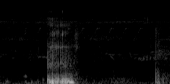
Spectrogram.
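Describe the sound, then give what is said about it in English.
A short, loud, gravelly roar bursts out once, a voice imitating a lion, followed by quiet and a faint thump near the end. “Oh, the lion's coming back”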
